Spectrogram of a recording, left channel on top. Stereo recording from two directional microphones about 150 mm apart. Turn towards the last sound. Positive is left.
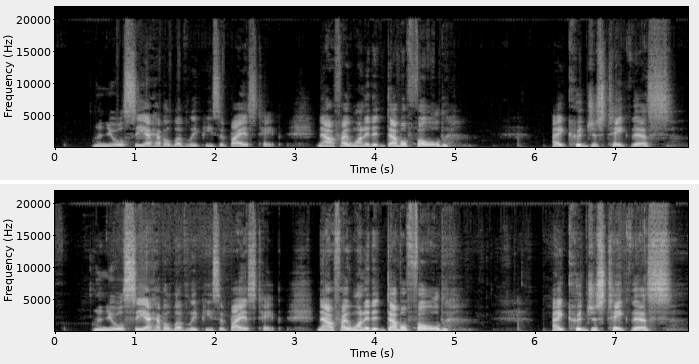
turn(degrees=-30)  # may be behind; listen again after turning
